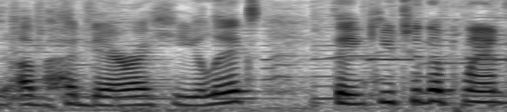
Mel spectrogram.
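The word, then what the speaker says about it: Hedera helix: that are new to this channel I say hedra Helix um intentionally because that's how I used to pronounce it it was really a mispronunciation of hadera Helix thank you to the plant foldy for you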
